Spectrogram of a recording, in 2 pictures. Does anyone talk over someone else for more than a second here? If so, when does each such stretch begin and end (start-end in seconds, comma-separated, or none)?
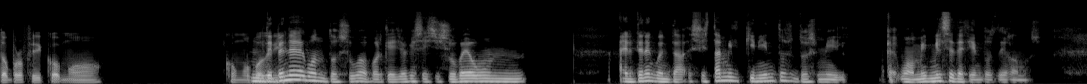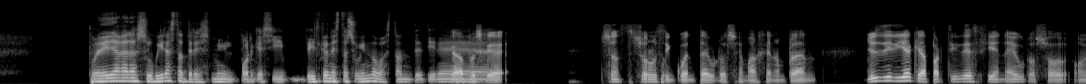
none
